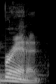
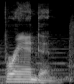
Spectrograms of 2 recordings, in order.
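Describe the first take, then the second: First: The name is said without a d sound. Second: The name is said with a d sound. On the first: The speaker calls it right. "There's absolutely no D in this name, making it Brandon" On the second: The speaker calls it wrong. "not Brandon"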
